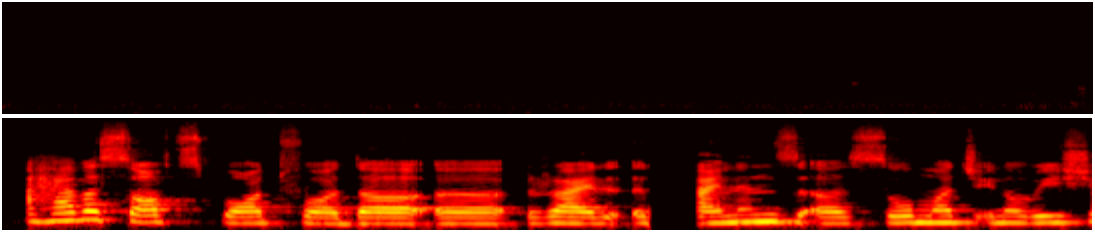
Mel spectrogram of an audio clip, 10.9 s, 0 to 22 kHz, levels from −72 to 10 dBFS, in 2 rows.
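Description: At 8.67 s the speech fades to silence and returns at 8.95 s, a soft-edged gap of about a quarter second. This is AAC frame loss with muting: the decoder zeroed the missing frames, and the overlapping windows taper the edges, consistent with roughly six lost frames.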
